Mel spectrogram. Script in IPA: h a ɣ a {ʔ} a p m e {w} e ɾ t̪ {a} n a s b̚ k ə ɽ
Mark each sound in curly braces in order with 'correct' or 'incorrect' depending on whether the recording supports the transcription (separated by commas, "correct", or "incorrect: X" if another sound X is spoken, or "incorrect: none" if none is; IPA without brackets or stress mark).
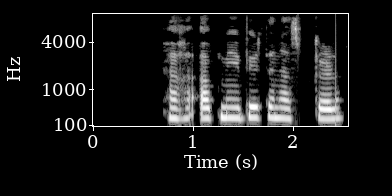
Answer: correct, incorrect: b, correct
